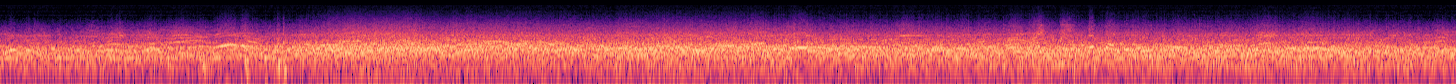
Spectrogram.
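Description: A large crowd roars and murmurs in an arena.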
